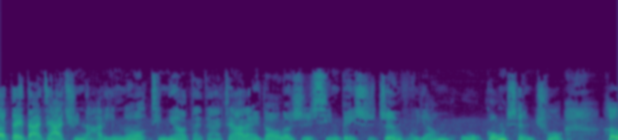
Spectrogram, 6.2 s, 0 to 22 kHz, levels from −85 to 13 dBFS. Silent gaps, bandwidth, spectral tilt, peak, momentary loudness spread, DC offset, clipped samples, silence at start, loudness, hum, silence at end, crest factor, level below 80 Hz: none; 11.5 kHz; -4 dB/octave; -10 dBFS; 8 LU; under 0.1%; under 0.1%; 0 s; -29 LUFS; none; 0 s; 18 dB; -62 dBFS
